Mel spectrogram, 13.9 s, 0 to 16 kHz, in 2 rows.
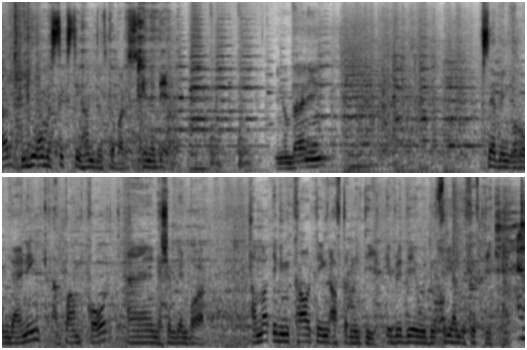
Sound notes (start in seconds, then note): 2.7 knocks on door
